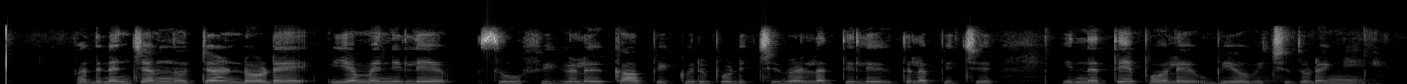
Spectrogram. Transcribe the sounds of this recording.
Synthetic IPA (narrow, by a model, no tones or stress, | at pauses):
pɐðinɐɲd͡ʑaːmnuːtːaɳɖo̞ːɽe̞jemɐnilesuːfiɣɐɭɨkaːpːikːuɾupoɽit͡ɕːɨʋe̞ɭːɐt̪ːilɨt̪iɭɐpːit͡ɕːɨ | inːɐt̪ːe̞po̞ːle̞ʔṵbɐjo̞ːɡit͡ɕːɨt̪uɽɐŋːi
